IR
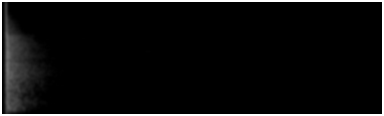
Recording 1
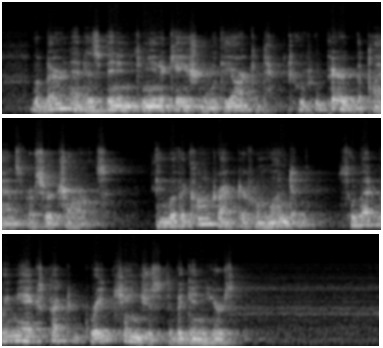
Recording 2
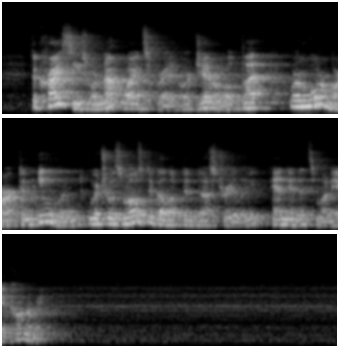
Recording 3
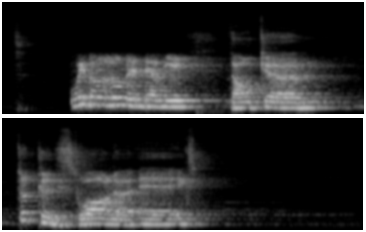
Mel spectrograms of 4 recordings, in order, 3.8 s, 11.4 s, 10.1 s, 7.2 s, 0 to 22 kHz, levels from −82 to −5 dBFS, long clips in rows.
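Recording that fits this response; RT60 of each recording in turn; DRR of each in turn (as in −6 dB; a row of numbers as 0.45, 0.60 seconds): 3; non-exponential decay, non-exponential decay, non-exponential decay; −1.0, −15.0, −7.5 decibels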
